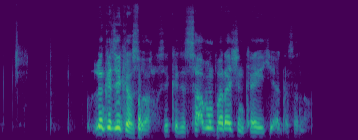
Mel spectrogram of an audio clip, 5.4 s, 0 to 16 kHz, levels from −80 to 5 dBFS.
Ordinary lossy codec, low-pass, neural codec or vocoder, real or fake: none; 14.4 kHz; vocoder, 44.1 kHz, 128 mel bands, Pupu-Vocoder; fake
